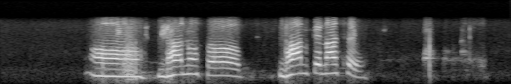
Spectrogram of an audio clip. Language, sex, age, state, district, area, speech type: Maithili, female, 30-45, Bihar, Araria, urban, conversation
